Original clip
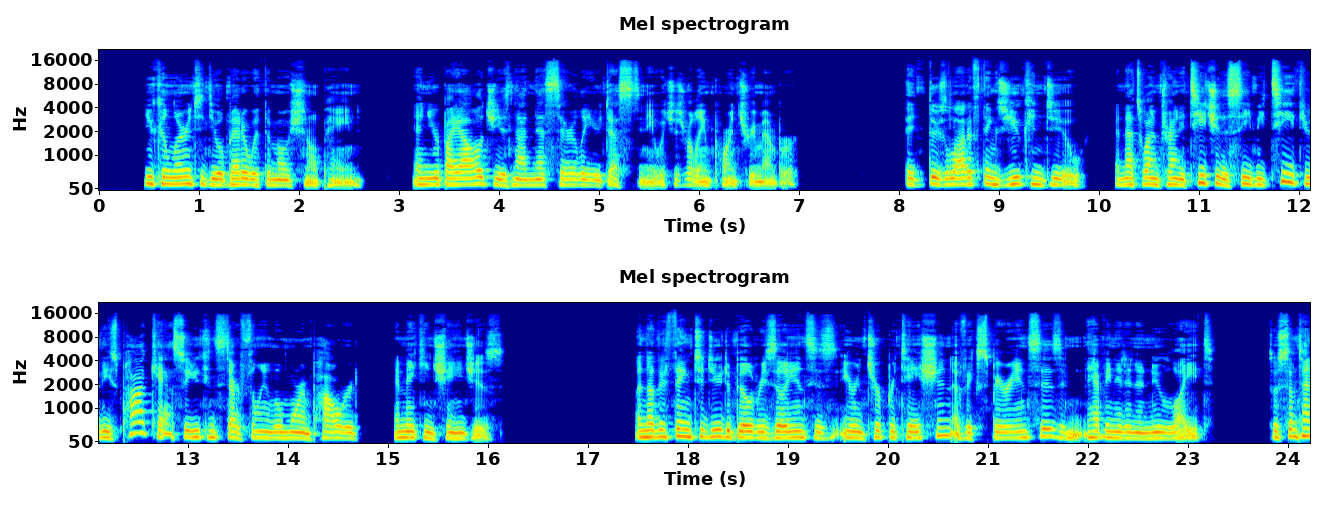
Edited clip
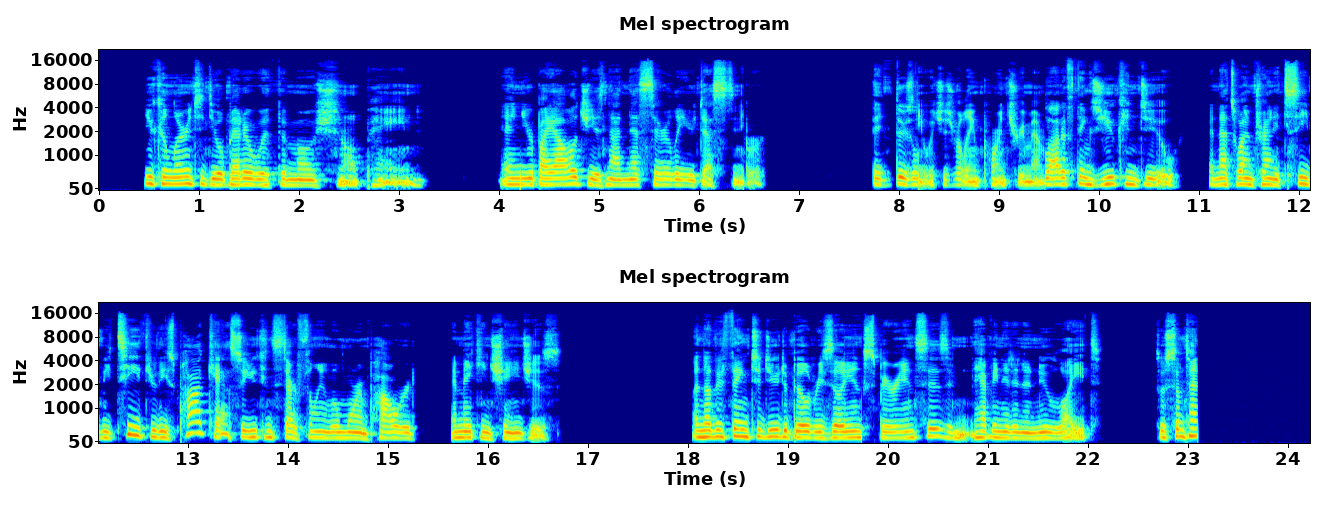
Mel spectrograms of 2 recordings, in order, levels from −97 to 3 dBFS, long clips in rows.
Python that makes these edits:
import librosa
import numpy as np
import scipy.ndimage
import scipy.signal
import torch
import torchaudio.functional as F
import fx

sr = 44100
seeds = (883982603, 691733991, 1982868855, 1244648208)

y = fx.edit(x, sr, fx.stretch_span(start_s=1.39, length_s=1.88, factor=1.5),
    fx.move(start_s=5.5, length_s=1.27, to_s=8.52),
    fx.cut(start_s=10.94, length_s=0.37),
    fx.cut(start_s=19.16, length_s=1.7), tone=tone)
